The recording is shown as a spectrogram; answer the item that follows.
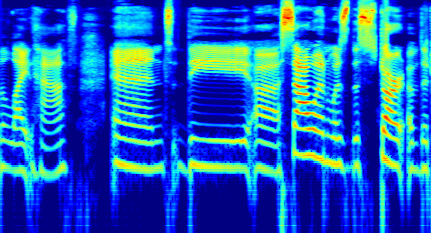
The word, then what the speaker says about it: Samhain: You've probably heard or seen this word around somewhere, but it looks like Samhain. And it's pronounced Samhain. – Samhain.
